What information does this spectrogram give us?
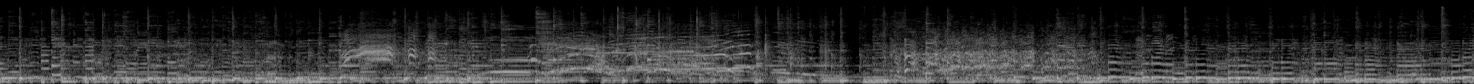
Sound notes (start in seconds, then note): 3.4 screeching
